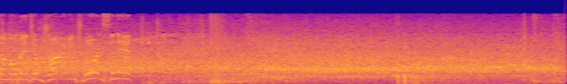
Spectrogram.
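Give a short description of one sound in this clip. A large crowd murmurs and cheers steadily in a big echoing arena.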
